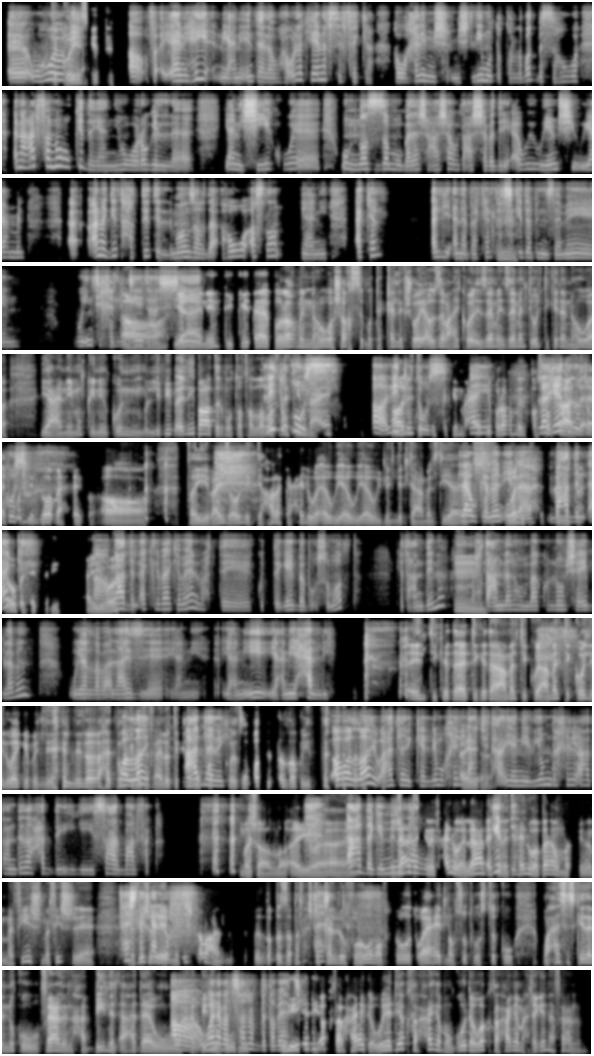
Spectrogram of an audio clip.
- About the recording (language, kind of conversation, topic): Arabic, podcast, إزاي توازن بين الضيافة وميزانية محدودة؟
- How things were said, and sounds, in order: tapping; laugh; chuckle; laughing while speaking: "ال"; laugh; laugh; other background noise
